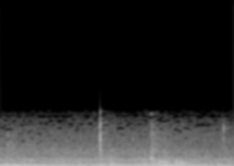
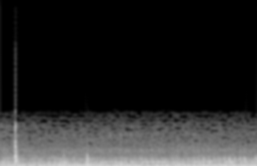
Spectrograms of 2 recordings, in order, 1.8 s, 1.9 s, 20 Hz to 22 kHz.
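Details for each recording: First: 1950s General Electric table fan that sat unused 20 years in a dusty garage; the owner says the motor spacers need restoration. Unplugged, it coasts down a long time with a smooth whir and no rubbing or grinding. Bearings sound healthy. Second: 1950s General Electric table fan, unused for 20 years in a dusty garage. A steady motor hum carries a buzzy rattle only when the fan is horizontal or facing up, quiet when pointed down. Owner suspects worn motor spacers.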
